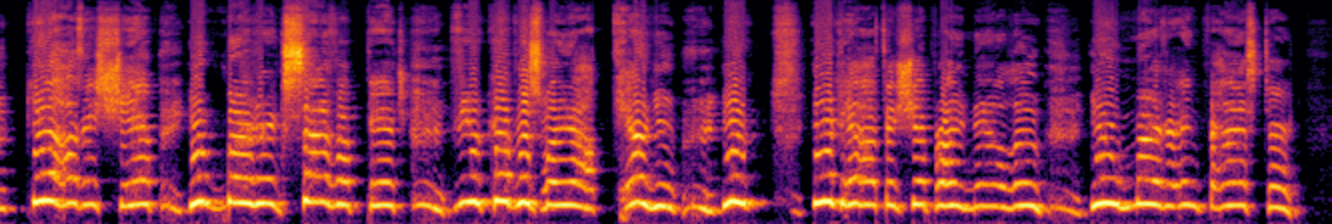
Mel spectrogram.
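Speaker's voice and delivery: very high, shrill, terrified, panicked shrieking. A terrified woman berates a man over the ship's intercom, panicked screaming. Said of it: "screaming in this panicked voice".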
